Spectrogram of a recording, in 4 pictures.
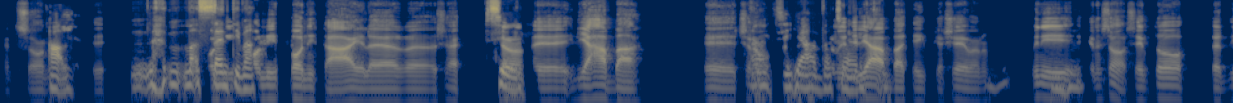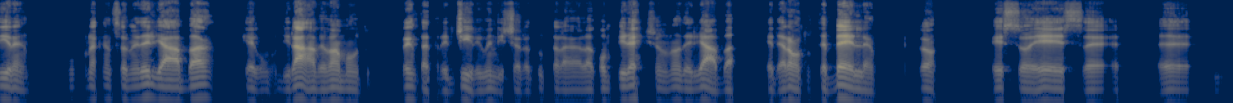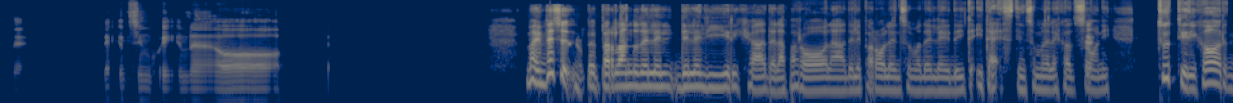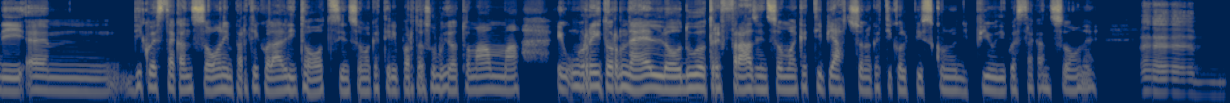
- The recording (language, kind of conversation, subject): Italian, podcast, Quale canzone ti riporta subito indietro nel tempo, e perché?
- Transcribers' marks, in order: tapping; chuckle; other background noise; "Abba" said as "aba"; laughing while speaking: "compilation"; "Abba" said as "aba"; unintelligible speech; drawn out: "Uhm"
